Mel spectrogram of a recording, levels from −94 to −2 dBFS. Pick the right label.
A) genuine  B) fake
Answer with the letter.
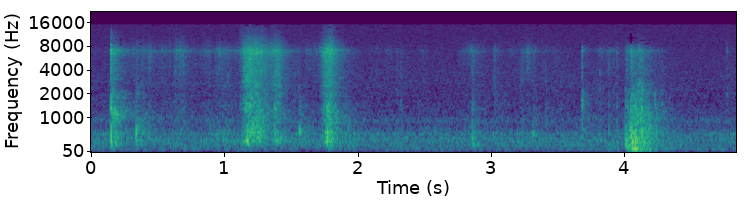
A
